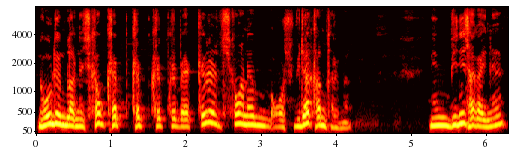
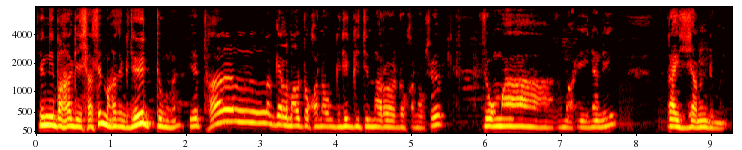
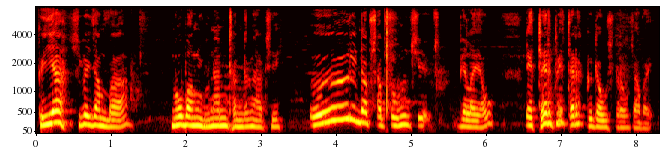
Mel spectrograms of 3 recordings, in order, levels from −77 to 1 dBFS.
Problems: none marked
